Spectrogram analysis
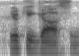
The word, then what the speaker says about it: Yukigassen: Well, over in Japan, how's it pronounced again? Yukigassen? Yukigassen? Yukigassen, yeah. Yukigassen.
